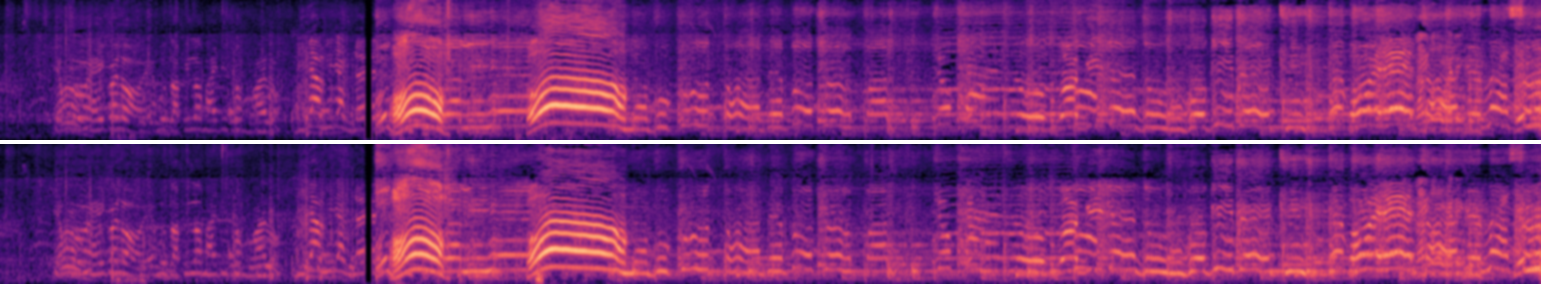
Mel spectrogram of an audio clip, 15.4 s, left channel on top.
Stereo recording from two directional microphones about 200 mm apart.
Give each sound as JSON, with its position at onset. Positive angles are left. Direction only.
{"t": 0.6, "sound": "a sound", "side_deg": 25}
{"t": 3.1, "sound": "speech", "side_deg": 35}
{"t": 3.9, "sound": "speech", "side_deg": 0}
{"t": 4.7, "sound": "music", "side_deg": 40}
{"t": 5.4, "sound": "music", "side_deg": -5}
{"t": 7.3, "sound": "music", "side_deg": 25}
{"t": 9.9, "sound": "music", "side_deg": 0}
{"t": 12.0, "sound": "music", "side_deg": 20}
{"t": 12.4, "sound": "music", "side_deg": 10}
{"t": 13.4, "sound": "a sound", "side_deg": 15}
